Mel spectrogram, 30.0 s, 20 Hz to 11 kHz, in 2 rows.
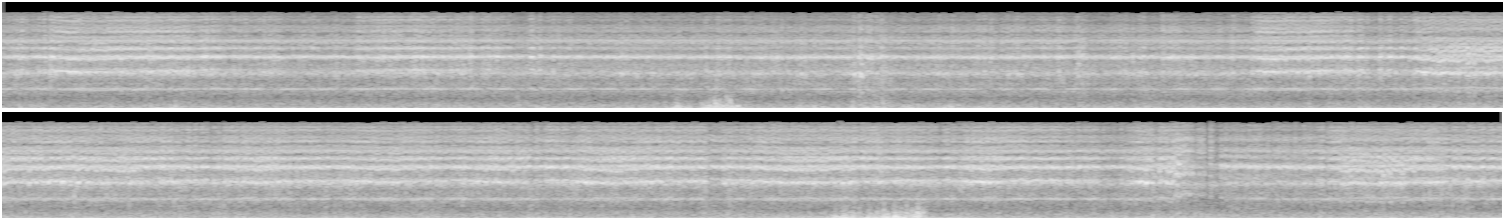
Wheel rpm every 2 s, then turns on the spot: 160, 160, 160, 160, 160, 160, 160, 160, 160, 160, 160, 160, 160, 170, 160.
none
